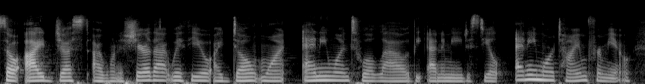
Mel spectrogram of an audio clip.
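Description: A woman talks at a moderate pace in a fairly low pitch. Her pitch varies in an ordinary way, and the background is quiet. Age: 30s. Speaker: podcast host, pastor's wife. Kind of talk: devotional talk. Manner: conversational, with fillers and laughter.

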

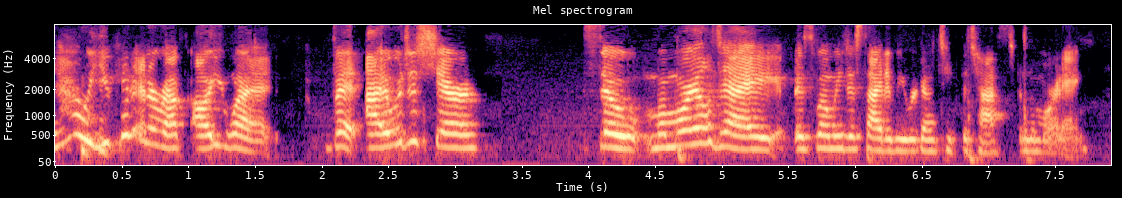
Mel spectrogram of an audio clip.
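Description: Raised and projected, a woman's high-pitched voice moves at a fairly quick pace with lively intonation and a bright, sharp tone. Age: 30s. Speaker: podcast guest sharing infertility story. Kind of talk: casual chat.

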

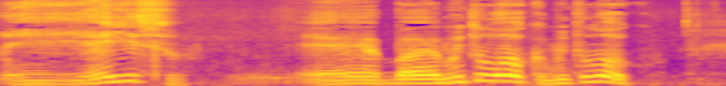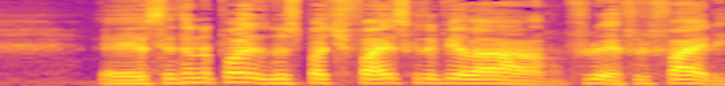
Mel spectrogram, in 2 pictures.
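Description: This man's fairly high voice moves at a fairly slow pace with lively intonation and long, frequent pauses. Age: 30s. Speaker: podcaster. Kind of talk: casual monologue. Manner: animated.

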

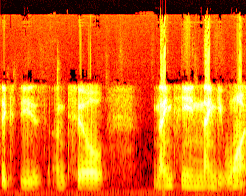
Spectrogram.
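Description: A man with a New York accent. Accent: New York area American. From New York, Mount Vernon (Westchester). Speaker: congressional candidate and teacher. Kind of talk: radio interview. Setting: phone call.

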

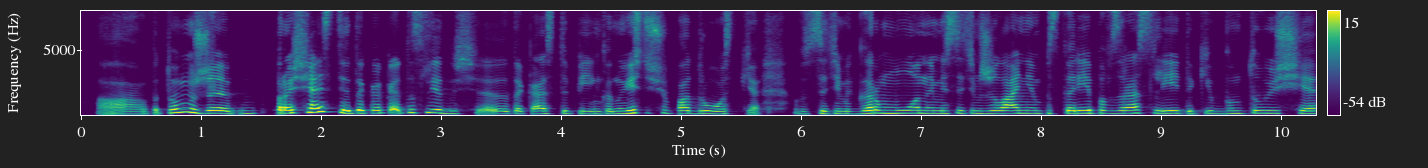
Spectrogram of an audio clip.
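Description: A woman speaks at a moderate pace and a fairly high pitch, her tone dark and mellow and her intonation fairly even. Her loudness swings a lot, and the sound is dry and close with no echo. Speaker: psychotherapist and lecturer. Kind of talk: casual interview discussion.

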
